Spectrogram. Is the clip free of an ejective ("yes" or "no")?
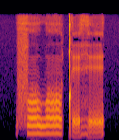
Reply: yes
